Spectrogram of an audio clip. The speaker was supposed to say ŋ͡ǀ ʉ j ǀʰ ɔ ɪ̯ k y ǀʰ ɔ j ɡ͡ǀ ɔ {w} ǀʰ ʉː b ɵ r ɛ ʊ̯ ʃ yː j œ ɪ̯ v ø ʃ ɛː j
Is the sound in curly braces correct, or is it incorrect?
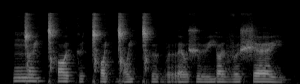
incorrect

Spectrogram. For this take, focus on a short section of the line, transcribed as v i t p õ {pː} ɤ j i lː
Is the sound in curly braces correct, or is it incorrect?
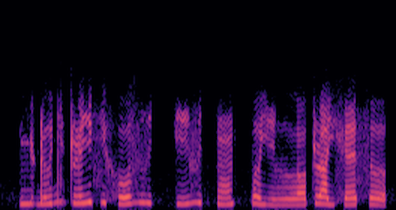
correct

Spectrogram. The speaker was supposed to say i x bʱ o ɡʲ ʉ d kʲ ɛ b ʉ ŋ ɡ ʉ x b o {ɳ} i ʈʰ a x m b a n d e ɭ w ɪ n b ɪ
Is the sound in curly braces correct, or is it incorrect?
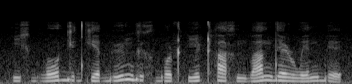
incorrect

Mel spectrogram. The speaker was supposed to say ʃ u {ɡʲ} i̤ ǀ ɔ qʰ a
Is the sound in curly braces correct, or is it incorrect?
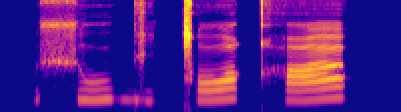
incorrect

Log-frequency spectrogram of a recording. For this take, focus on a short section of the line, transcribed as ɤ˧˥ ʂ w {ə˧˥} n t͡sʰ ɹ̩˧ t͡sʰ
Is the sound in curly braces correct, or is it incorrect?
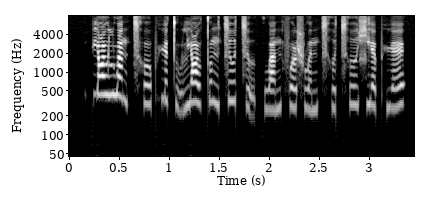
correct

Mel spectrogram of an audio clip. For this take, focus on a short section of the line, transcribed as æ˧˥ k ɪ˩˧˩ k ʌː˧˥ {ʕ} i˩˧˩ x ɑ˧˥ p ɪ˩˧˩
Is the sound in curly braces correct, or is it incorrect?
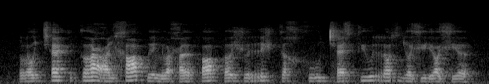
correct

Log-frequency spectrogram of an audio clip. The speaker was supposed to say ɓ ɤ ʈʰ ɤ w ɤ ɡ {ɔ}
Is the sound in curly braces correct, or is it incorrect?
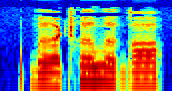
correct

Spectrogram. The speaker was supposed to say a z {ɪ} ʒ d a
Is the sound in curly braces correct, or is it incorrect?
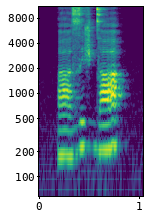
correct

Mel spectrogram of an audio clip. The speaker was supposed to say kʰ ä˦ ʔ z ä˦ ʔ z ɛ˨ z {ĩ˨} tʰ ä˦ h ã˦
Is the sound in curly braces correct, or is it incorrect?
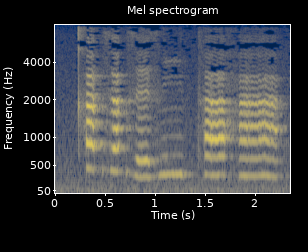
incorrect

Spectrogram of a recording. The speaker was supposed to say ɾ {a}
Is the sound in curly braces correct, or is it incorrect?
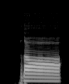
incorrect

